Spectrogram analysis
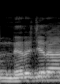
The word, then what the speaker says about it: निर्जरा: और निर्जरा नहीं, निर्जरा, जा में छुट्टी की मात्रा नहीं लगाना, निर्जरा नहीं बोलना, निर्जरा।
